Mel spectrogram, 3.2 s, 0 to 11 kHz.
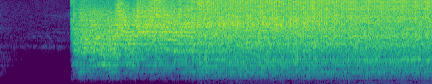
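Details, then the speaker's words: Fresh Ford 300 straight six in a 1954 International R100, first start, cold, float bowl primed by hand, timing guessed: catches instantly and settles into an even, smooth idle with no lifter clatter; healthy start. "Whoa, there we go. Wow. That took right off. I guessed on the timing."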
